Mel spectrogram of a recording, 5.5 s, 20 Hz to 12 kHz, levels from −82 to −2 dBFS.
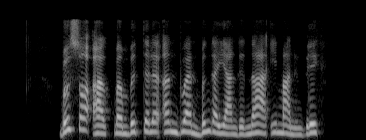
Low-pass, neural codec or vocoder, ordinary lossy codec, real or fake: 7.2 kHz; codec, 16 kHz, 0.8 kbps, ZipCodec; MP3, 48 kbps; fake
